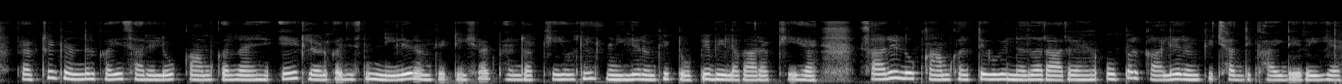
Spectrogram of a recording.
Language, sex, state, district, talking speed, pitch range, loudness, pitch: Hindi, female, Bihar, Gaya, 210 wpm, 215-240 Hz, -13 LUFS, 225 Hz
